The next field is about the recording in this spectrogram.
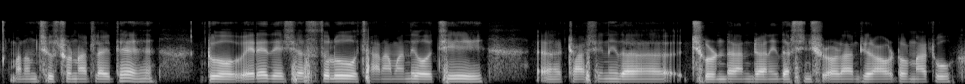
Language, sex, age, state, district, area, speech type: Telugu, male, 18-30, Telangana, Medchal, urban, spontaneous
